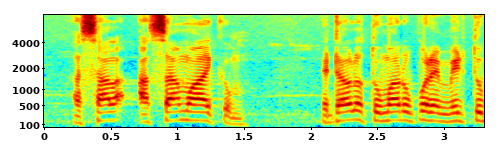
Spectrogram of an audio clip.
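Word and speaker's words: السلام عليكم: উচ্চারণ শুদ্ধ করতে গিয়ে আমরা কিভাবে সালাম দেই সালামু আলাইকুম বা সালামু আলাইকুম এই সালাম এটা রাসূল সাল্লাল্লাহু আলাইহি ওয়াসাল্লাম বলছেন এই সালাম দেওয়া এটা হলো অভিশপ্ত সালাম আসসালামু আলাইকুম এটা হলো তোমার উপরে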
